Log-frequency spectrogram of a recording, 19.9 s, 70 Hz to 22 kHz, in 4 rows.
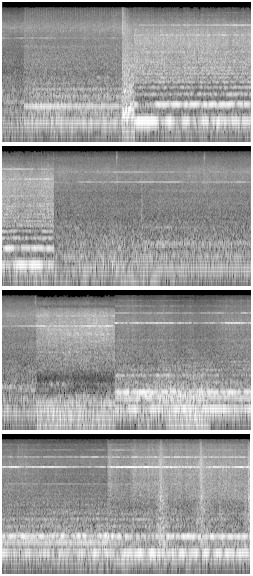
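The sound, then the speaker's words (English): A V1 buzz bomb machine runs with a loud, continuous buzzing drone full of steady low harmonics, its tone shifting abruptly several times with brief jolts and high whines layered above. “Here's the V1 buzz bomb I was talking about.”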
